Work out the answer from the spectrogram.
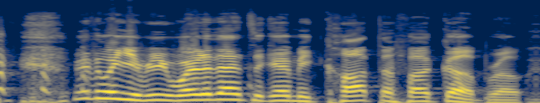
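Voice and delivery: loud, high laughing outcry; playful shouted accusation, way up. Real, not acted. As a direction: call him out, cracking up and loud. Laughing accusation, much louder.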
